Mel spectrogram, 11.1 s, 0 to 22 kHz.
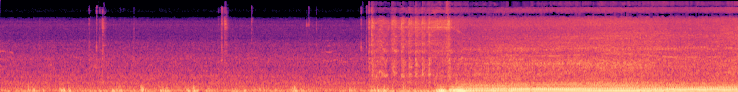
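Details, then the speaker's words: R33 Skyline, fully forged engine broken in past 2000 miles, decat exhaust, cold start right after oil change to fully synthetic: cranks and catches, then loud, even, deep idle with steady beat; normal cold start idle. "this is a cold start basically not massively loud you can't hear it properly on video because I've not got a fancy microphone or anything but it's pretty loud anyway"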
